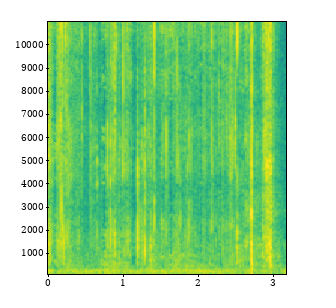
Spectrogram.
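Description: A plastic onigiri wrapper crinkles and rustles as its tab is pulled, a continuous close crackling with a few sharper snaps.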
